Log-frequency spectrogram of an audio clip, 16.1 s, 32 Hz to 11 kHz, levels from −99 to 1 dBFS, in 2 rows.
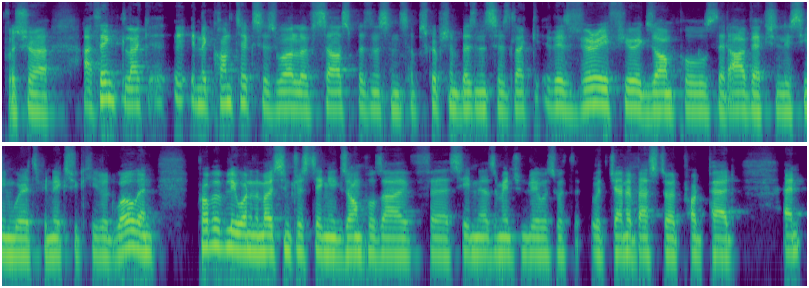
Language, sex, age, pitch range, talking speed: English, male, 20-39, 120-140 Hz, 195 wpm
